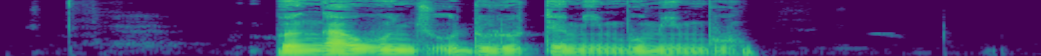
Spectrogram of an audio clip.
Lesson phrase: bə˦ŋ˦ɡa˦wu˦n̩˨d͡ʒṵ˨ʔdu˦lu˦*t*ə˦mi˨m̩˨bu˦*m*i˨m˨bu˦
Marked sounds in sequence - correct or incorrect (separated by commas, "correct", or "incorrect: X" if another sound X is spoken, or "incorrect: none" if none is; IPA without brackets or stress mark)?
correct, correct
